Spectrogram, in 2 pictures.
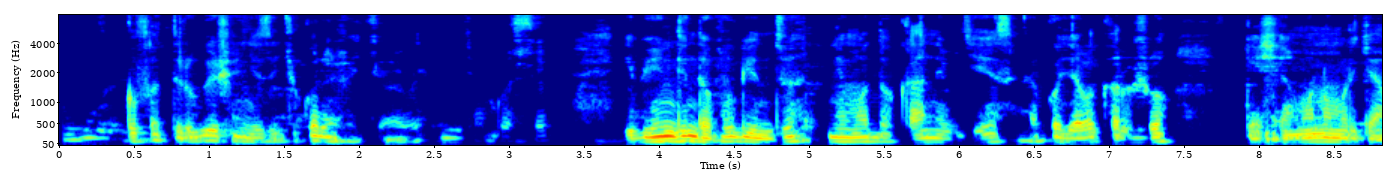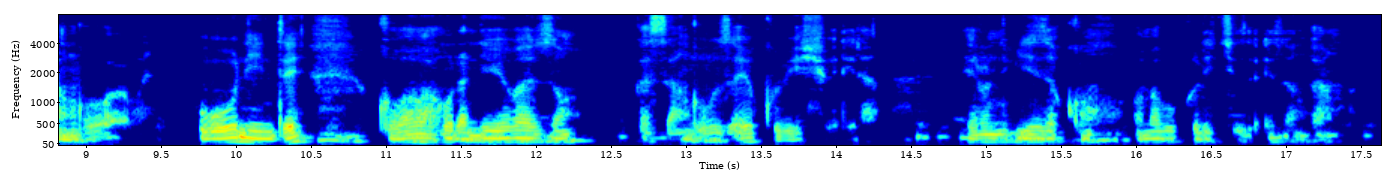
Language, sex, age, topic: Kinyarwanda, female, 25-35, finance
